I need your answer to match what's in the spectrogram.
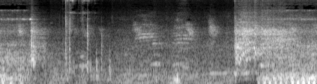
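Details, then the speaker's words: Rusi Rapid motorcycle after repair of idle that kept dying: engine catches first try and settles to steady even idle without throttle; no longer stalls when released, idle RPM now higher. "Hindi na siya namamatay mas aggressive pa yung RPM ngayon hindi na siya namamatay"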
